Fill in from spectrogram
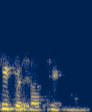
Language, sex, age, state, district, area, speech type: Hindi, female, 18-30, Uttar Pradesh, Bhadohi, rural, conversation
